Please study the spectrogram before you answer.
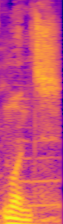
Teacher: le U, ça se prononce comme un O court, ou plutôt intermédiaire entre un O et un O.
